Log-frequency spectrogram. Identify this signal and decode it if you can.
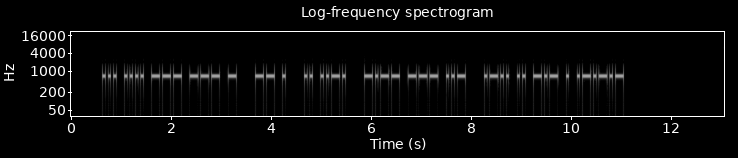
Morse code, heard as a keyed tone, about 22 wpm, 700 Hz. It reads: SHOOT ME IF YOU LIKE.
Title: Sentences from Top 1200 Words 22wpm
